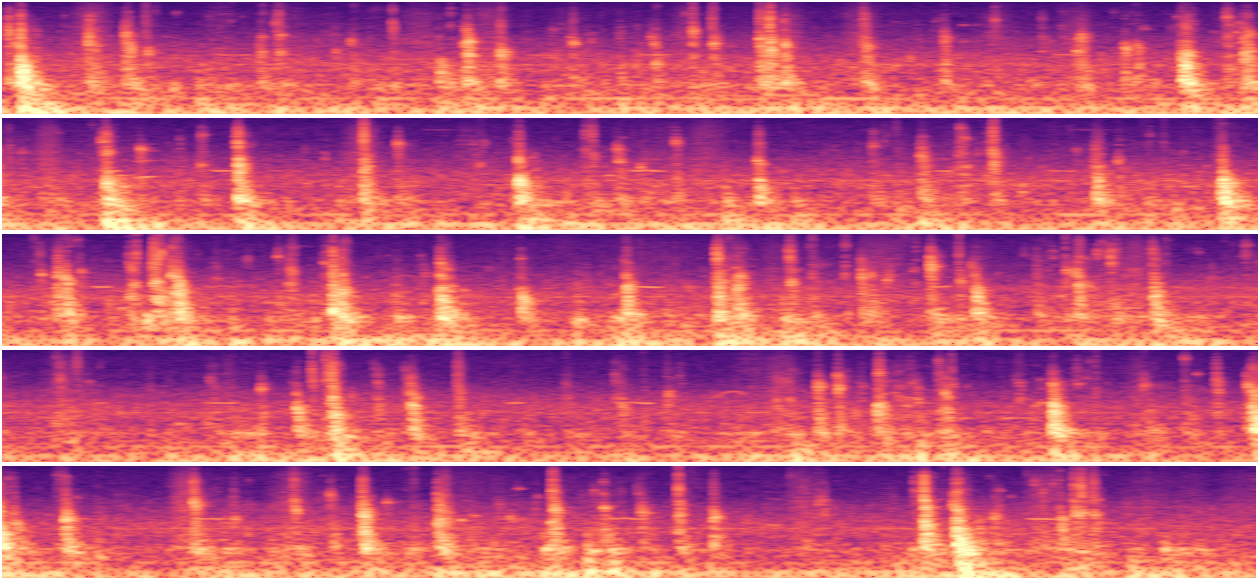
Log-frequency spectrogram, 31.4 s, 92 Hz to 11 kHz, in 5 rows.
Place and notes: Midnight at the canoe pontoon
Recorded on a late night bicycle ride around Chuncheon lake. There is a small canoe hire business where the wooden craft are moored for the night. There was a slight breeze and lake surface was in motion, setting the canoes to knock against each other and the wharf itself. Thanks to the late hour, what is normally a noisy place was relatively free from engine sound. In the distance can be heard a 소쩍새 (Scops owl (?)).
30 May 2018, 23:45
